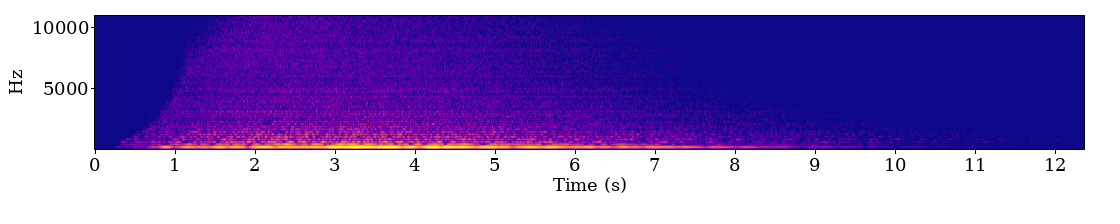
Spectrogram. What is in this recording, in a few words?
Oneshot Synth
